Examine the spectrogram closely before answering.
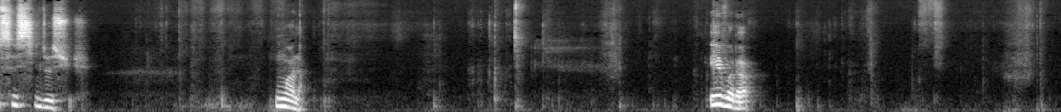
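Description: Stiff paper cards slide and rustle softly under hands.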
